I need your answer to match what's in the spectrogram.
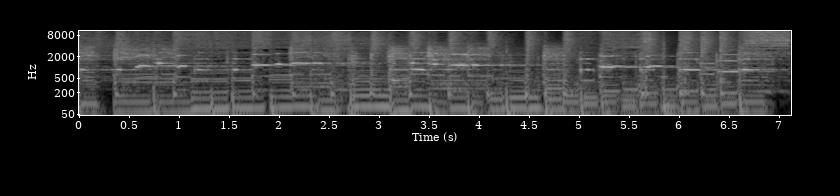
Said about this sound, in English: So here it comes. The music's fading in. Here is the music. I can hear it. The greatest theme song. We're going to say goodbye. Yeah, it's getting louder. It's getting louder.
